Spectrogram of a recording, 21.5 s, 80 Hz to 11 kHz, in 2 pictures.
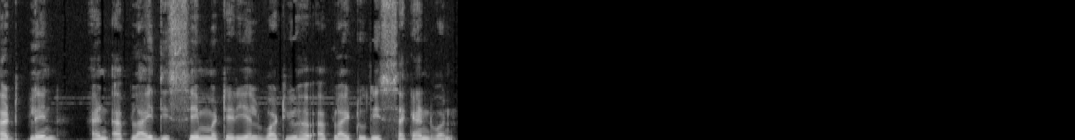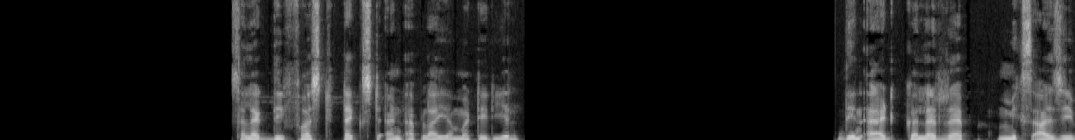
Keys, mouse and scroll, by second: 0.9-1.5 drag, 3.4 space, 4.6 click, 4.7 scroll up 4, 8.6-9.8 drag, 10.2 space, 10.6-11.6 drag, 12.1 click, 12.9 scroll down 1, 13.1-14.4 drag, 17.3 scroll down 8, 17.8-19.1 drag, 19.2 scroll up 6, 19.5 scroll down 1, 21.1 shift+a.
